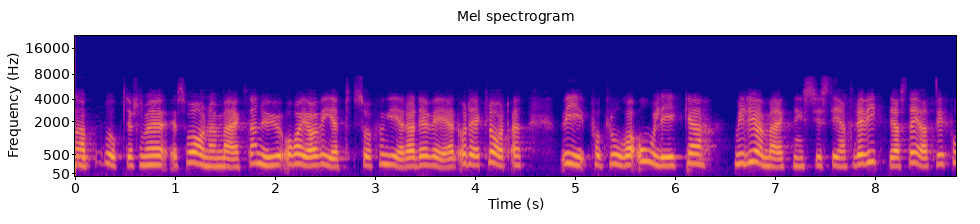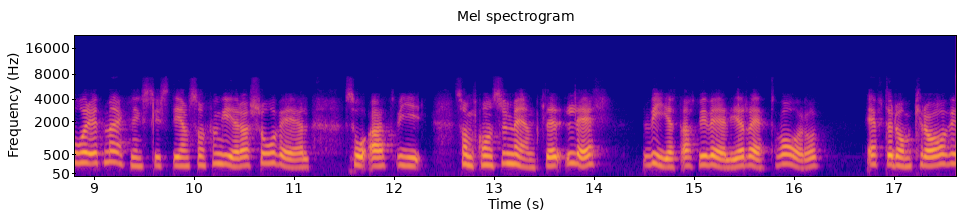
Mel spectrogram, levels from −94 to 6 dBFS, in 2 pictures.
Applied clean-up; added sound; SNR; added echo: neural mask model DeepFilterNet 3.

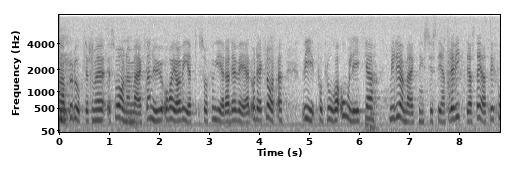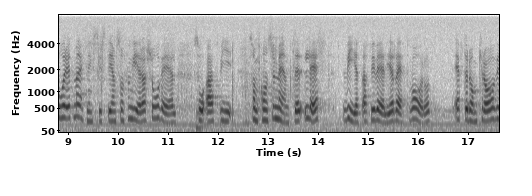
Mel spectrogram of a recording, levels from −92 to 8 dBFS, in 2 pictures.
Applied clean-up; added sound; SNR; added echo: none; Bowed string instrument; 19 dB; none.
